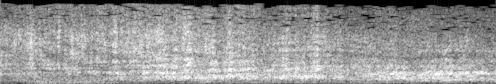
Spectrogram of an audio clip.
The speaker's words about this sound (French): Donc, regardez à votre droite, plutôt vers le nord, il s'en vient pour sa deuxième passe. Et regardez le dessous de l'avion.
